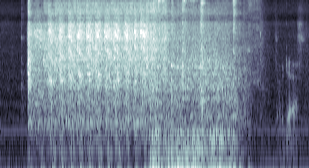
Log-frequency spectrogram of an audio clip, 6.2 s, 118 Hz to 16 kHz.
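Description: A 2004 Chevrolet Cavalier turbo engine cranks and catches after a new fuel pump install, running roughly on old gas for several seconds, loud and close before cutting out, with people talking nearby.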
